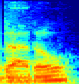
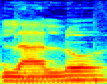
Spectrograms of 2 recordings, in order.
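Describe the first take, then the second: First: The name is said with an R-like sound. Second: The name is said with clear L sounds. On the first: This is how Japanese speakers adapt the name. "en vez de una L, eh, el recurso es eh, una, una R" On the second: This is the original Spanish name. "mi nombre, Lalo"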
